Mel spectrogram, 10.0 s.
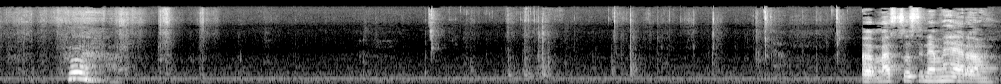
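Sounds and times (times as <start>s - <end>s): faint steady hum: 0.0s - 10.0s
person chewing: 3.6s - 8.6s.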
